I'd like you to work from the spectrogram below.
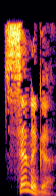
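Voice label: "senega", English, British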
